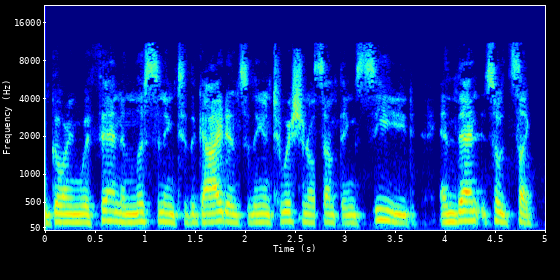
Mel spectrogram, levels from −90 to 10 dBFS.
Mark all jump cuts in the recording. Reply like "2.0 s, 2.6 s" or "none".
2.7 s, 3.8 s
